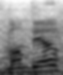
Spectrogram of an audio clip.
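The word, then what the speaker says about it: Monbiot: uh george uh george monbio who i just apologize because i've always been pronouncing uh your name wrong because of the t at the end uh mombosa is uh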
